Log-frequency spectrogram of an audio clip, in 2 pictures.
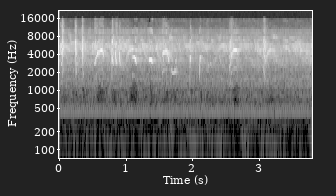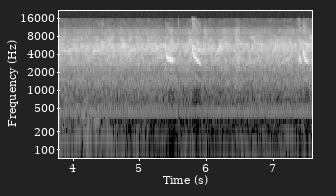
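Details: Black-capped white-eye in gacor song: rapid high, sweet chirps and sharp whistled slurs in quick clusters, loudest in the first seconds, then looser phrases. Under the song are a faint low hum and a short soft low rumble midway.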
